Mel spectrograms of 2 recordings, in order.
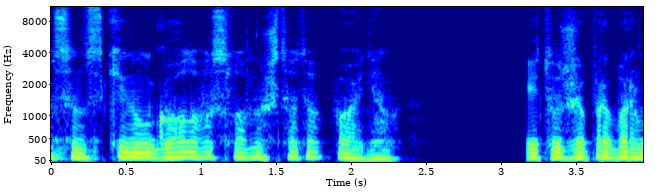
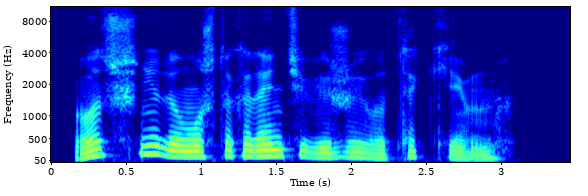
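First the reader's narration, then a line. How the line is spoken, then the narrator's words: Sigh. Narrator (Russian): вздохнул Эдельхейд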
